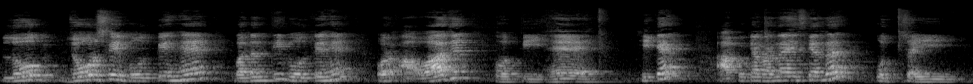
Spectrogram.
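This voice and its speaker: Male teacher, bright voice, slow and deliberate, quizzing himself as he explains; very echoey room, off-mic. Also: a little high, expressive. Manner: explains step by step, asks and answers his own questions. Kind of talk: online class lesson. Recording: echoey room, distant mic, faint noise.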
